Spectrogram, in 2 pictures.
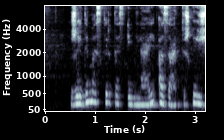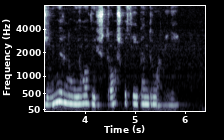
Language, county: Lithuanian, Klaipėda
